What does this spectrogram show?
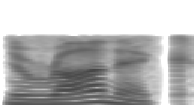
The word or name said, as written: neuronic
